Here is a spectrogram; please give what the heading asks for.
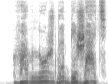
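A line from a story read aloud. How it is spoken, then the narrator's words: Professor's whisper. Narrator (Russian): прошептала профессор МакГонагал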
